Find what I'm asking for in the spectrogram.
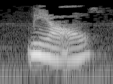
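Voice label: "秒", Mandarin Chinese; hsk; chinese-flashcards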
